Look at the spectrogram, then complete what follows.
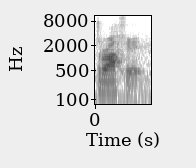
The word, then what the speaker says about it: Prophet: one character pro flip it's pronounced profit they were able to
